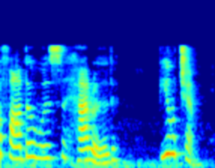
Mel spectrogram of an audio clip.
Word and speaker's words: Beauchamp: A father was Harald ब्यूचम ब्यूचम so here the पी is silent be very careful about the pronunciation Her father was Harold Beauchamp and the name of her mother was Annie Bonnell Beauchamp.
